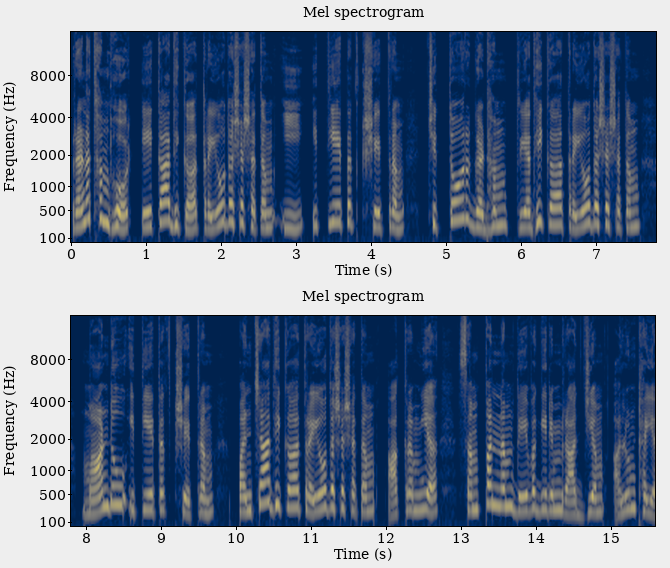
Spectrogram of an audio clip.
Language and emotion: Sanskrit, neutral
